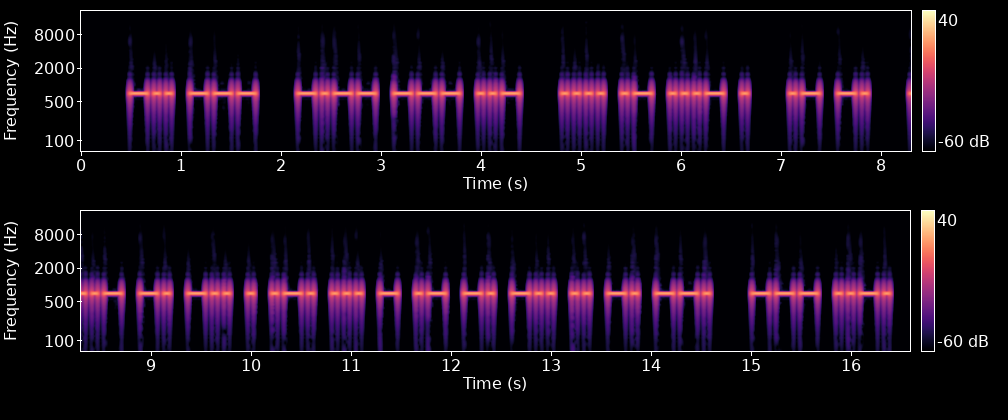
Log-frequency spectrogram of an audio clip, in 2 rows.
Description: Morse code, heard as a keyed tone, about 20 wpm, 700 Hz. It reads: DO YOU HAVE AN UNDERSTANDING OF
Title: Sentences from Top 1000 Words - Review Part 3 - 20wpm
